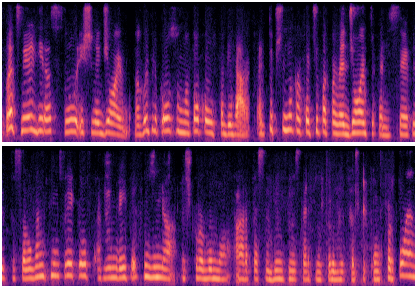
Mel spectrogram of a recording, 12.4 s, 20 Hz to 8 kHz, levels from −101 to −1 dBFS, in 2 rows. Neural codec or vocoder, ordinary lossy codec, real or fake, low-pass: codec, 24 kHz, 1 kbps, SNAC; Opus, 24 kbps; fake; 7.2 kHz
